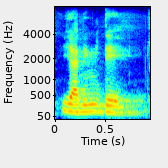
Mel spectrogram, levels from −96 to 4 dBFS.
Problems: none marked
